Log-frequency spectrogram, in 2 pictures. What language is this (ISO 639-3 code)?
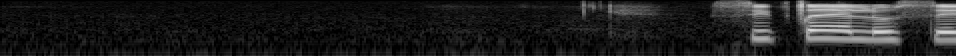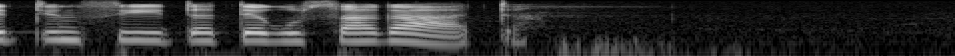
ssw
